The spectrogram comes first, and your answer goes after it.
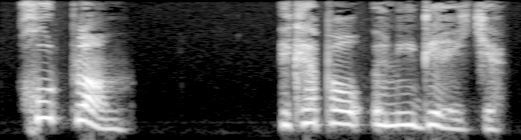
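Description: A woman's voice: on the high side, a little slow, husky, no room sound, studio quality, exaggerated voice. A woman reading a storybook aloud, voicing a playful, bossy young girl who plays a pirate captain. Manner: lively, bossy play-acting.

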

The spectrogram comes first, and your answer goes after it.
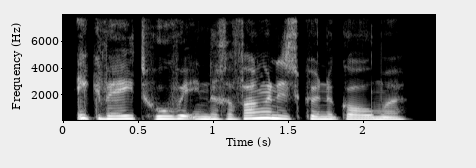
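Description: A woman's voice: fairly low pitch, brisk, warm tone, no room sound, clean studio sound, lightly acted. A woman voicing an earnest, inventive young boy who explains his plans in a storybook reading.

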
